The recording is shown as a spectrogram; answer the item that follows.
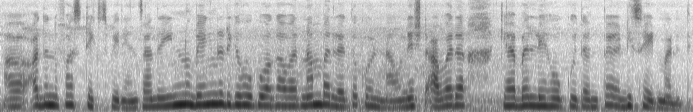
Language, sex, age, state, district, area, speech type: Kannada, female, 18-30, Karnataka, Tumkur, rural, spontaneous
